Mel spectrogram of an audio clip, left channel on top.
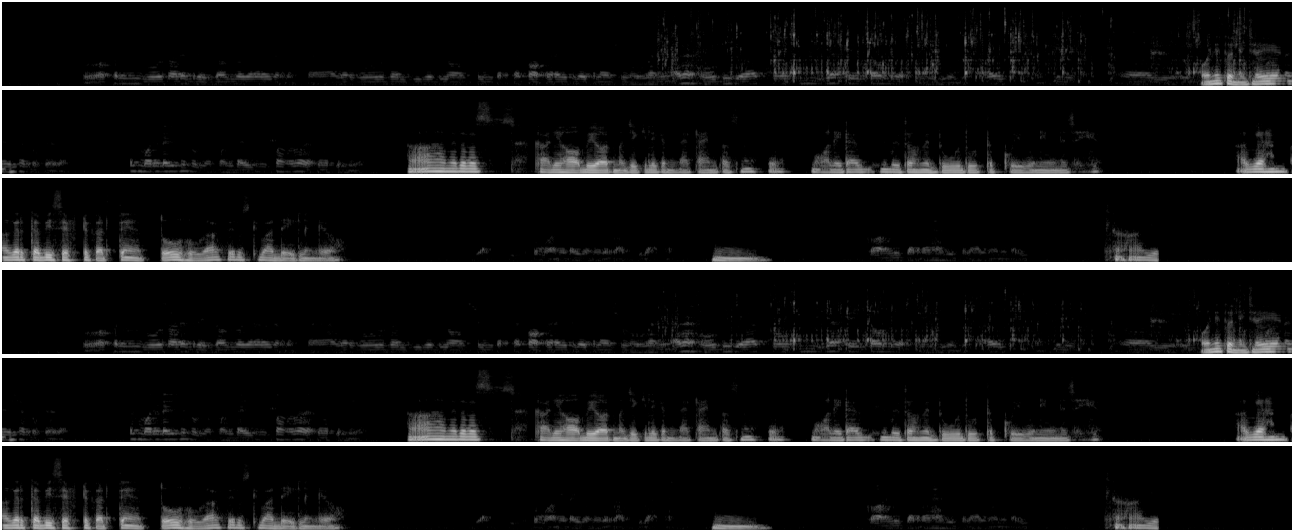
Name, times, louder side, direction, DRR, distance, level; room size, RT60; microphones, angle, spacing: voice 1, 0.8-10.8 11.1-13.6 14.2-16.6 21.3-21.7 25.3-25.7 25.9-26.1 30.5-32.6 34.4-36.1, right 1 dB, 30° right, 5.6 m, -53 dB
sound 1, 6.5-12.6, left 5 dB, 45° left, 2.7 m, -50 dB
voice 2, 12.0-12.8 17.0-20.7 21.0-23.9 25.2-29.2 32.9-33.4 36.9-37.4, equal, ahead, 0.5 m, -28 dB
head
